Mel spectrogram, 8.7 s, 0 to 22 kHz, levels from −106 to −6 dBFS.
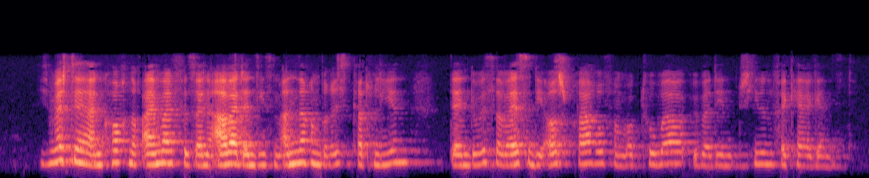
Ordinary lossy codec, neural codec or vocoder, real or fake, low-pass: AAC, 32 kbps; none; real; 7.2 kHz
